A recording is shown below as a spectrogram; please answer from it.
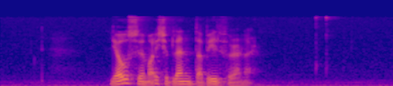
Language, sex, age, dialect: Faroese, male, 36-60, Suðurstreymoy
